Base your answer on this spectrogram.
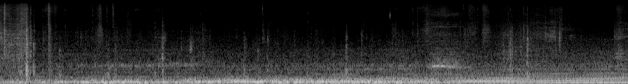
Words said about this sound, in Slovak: Ten diesel je taký, že nemá úplne naj, najlepšiu odozvu na plyn hneď, ale...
